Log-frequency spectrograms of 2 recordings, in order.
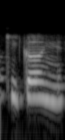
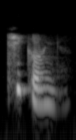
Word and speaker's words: Qigong: C'est que la prononciation du Qigong, ce n'est pas Qigong, c'est Qigong. – Qigong. – Oui, c'est une prononciation chinoise pour que les auditeurs puissent s'y reconnaître.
